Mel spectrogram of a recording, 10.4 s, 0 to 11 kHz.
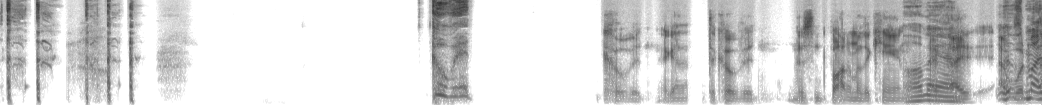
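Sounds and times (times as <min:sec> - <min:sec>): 
person coughing: 0:00.0 - 0:01.5
rasping throat clearing: 0:00.0 - 0:01.5
speech: 0:04.4 - 0:04.8, 0:06.0 - 0:10.4.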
